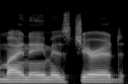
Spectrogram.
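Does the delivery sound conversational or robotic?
robotic. It is said in a stiff, robotic way. The speaker calls it wrong. "Don't sound robotic"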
